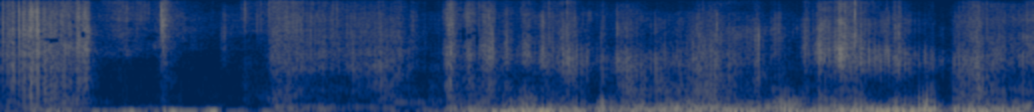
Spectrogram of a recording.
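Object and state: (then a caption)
Wax pillar candle. Long acrylic nail tips tap and scratch the textured side of a large solid orange wax pillar candle. Dry, crackling scratches and quick taps give a bright rasp over a low rumbling rub, growing denser and louder through the second half.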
